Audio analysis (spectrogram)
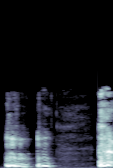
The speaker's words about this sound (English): I got to clear my throat.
